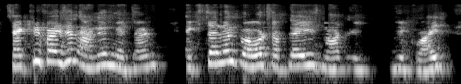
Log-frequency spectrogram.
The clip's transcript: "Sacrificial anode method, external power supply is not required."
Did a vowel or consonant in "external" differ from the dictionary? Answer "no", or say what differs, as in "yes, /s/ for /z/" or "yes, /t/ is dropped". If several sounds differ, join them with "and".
no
